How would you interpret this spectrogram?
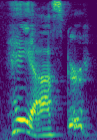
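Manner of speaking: high, slow holler; shouting over to Oscar. A narrator's reading. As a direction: call out across the park. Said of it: "he hollered".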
